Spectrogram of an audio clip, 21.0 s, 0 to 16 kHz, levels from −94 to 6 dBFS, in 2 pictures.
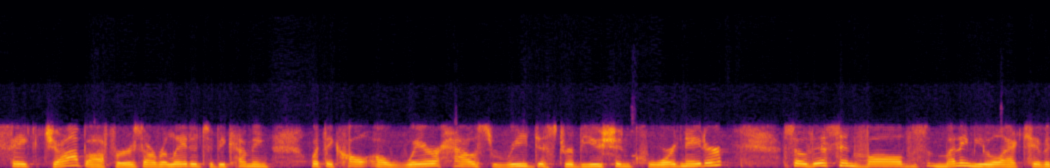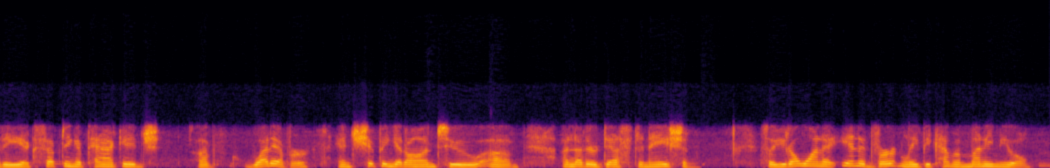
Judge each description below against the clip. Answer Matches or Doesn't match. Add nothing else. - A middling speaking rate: Doesn't match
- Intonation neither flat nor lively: Doesn't match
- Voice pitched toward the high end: Matches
